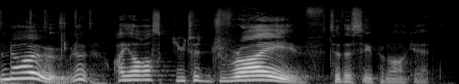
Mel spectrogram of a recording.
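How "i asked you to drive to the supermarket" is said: contrastive stress on drive. Retelling a call to a friend who walked instead: stress on drive. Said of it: "I'm contrasting drive with walk".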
